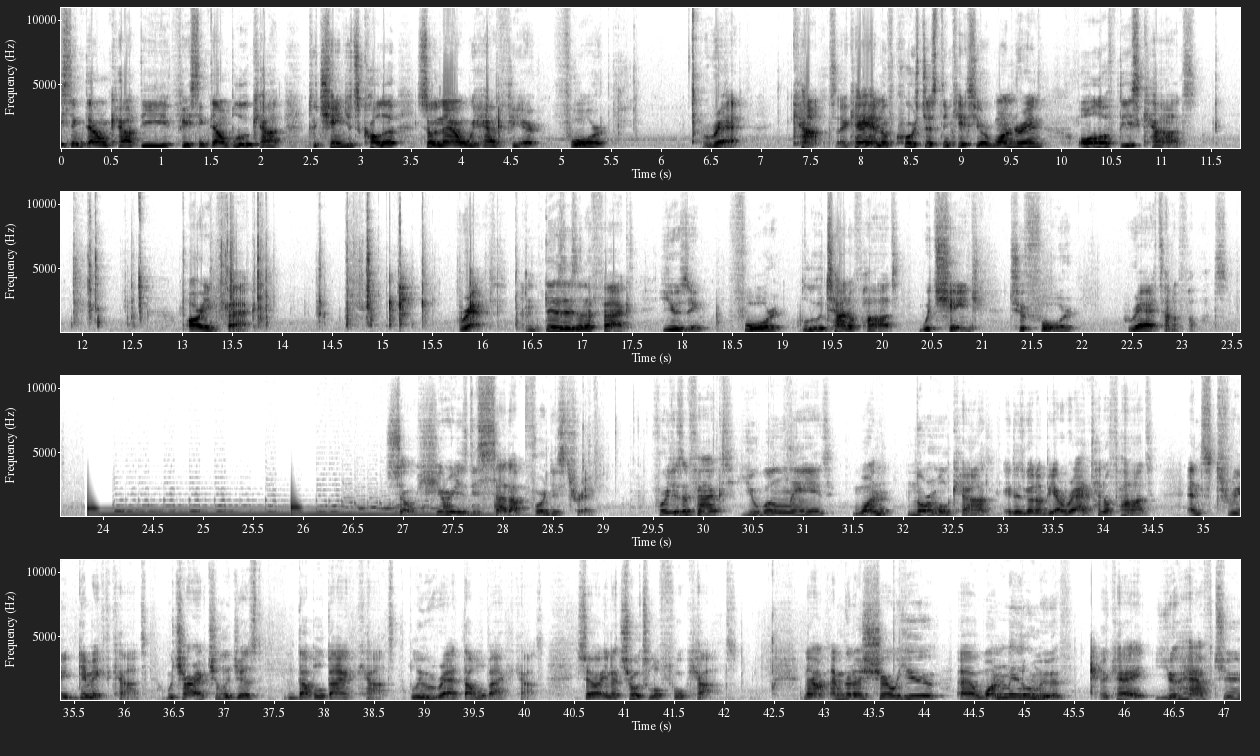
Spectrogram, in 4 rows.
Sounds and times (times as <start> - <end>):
Speech: 0.0 - 5.6, 6.3 - 11.4, 13.0 - 13.8, 15.8 - 23.5, 26.8 - 29.0, 29.6 - 42.2, 42.8 - 47.1.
